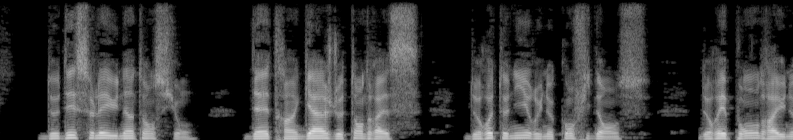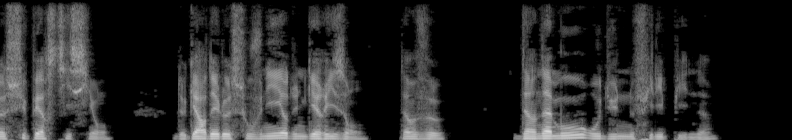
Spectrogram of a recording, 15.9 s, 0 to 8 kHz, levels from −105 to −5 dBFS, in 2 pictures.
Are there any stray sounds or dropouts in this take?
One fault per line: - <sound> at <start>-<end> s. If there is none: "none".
none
